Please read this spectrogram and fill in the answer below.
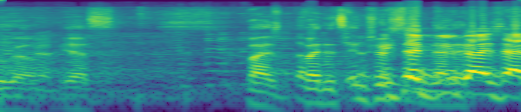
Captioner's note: laughter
